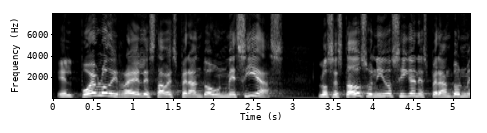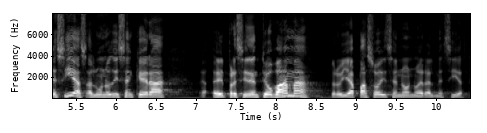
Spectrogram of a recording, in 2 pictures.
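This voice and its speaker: A man's voice: sits high, fairly quick, fairly bright tone, clear, resonant tone. A man preaching a sermon as a pastor, calling on the congregation for answers and adding joking asides. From United States. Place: church sanctuary. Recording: long hall reverb.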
